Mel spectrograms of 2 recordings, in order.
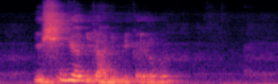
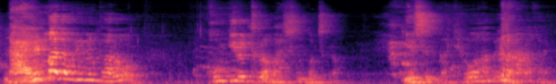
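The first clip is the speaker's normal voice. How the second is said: ordinary talk, nothing marked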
